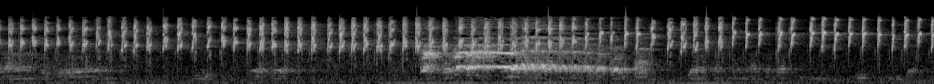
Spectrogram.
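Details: Champion competition lovebird's "minor" voice used as a master recording: a fast, steady run of shrill, buzzy chirps, about four a second, with a lower, drawn-out nasal call overlapping midway.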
